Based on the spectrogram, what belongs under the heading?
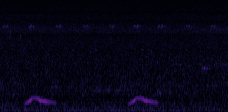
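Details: Black-chinned fruit dove calling in natural surroundings: two low, mellow coos, each rising briefly then drooping away, spaced about two seconds apart over a quiet hiss of background insects.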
